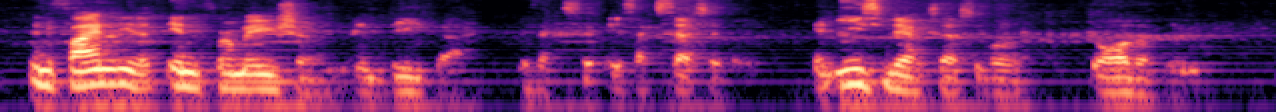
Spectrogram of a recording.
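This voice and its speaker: With music in the background, a man talks at a very fast pace broken by long, frequent pauses. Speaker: business group representative. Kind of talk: panel speech. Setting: hybrid event with live audience. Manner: hesitant, many fillers.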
